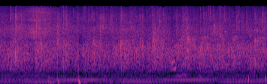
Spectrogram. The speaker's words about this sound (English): Clap your hands one more time unto the Lord.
